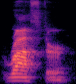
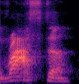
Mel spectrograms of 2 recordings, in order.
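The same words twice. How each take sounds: First: "roster" with the final r fully sounded; corrected pronunciation. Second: "roster" in a New Jersey accent, final r dropped. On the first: Host clarifying "roster" is not Rastafarian, r pronounced clearly. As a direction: say "roster" carefully, ending in a clear "-ster". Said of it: "No, roster". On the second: Host showing how he says "roster", r-less New Jersey accent. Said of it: "I speak a certain way. So when I say roster". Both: Shown as a demonstration.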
